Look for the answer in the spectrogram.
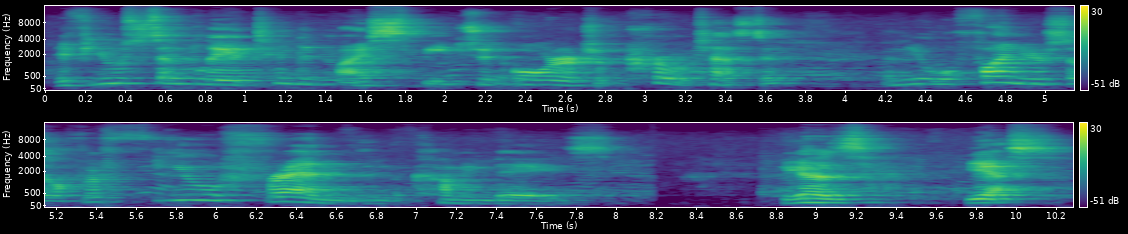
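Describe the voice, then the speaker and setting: Man acting a high-voiced, pompous sci-fi politician, echoing. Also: a little mellow. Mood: stern, officious. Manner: formal, pompous oratory. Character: haughty, paranoid revolutionary politician sliding into ranting. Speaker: voice actor in an audio drama. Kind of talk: scripted sci-fi audio drama acting. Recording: roomy, echoing sound.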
